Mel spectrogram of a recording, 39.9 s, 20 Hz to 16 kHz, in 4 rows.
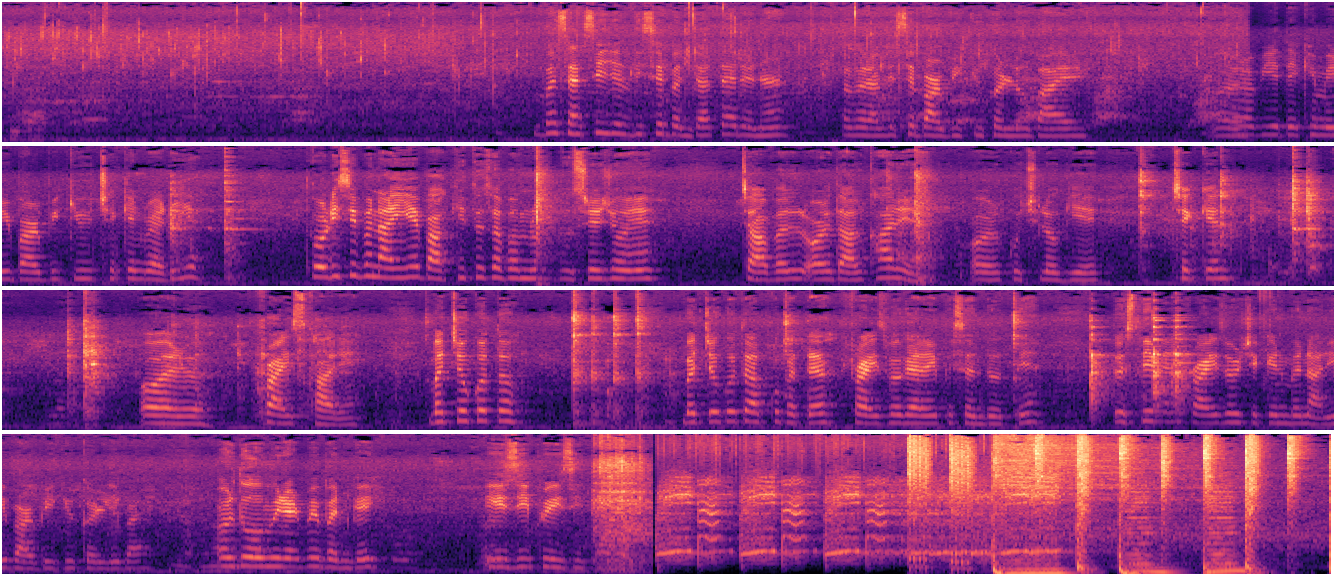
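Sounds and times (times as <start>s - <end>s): fries sizzling in oil: 0.0s - 39.9s
dishes and cutlery clinking: 18.5s - 20.8s.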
